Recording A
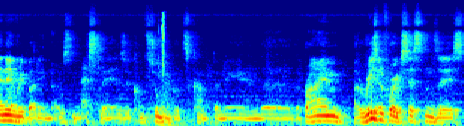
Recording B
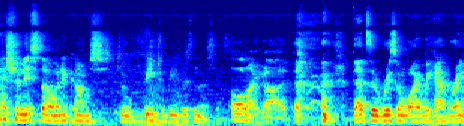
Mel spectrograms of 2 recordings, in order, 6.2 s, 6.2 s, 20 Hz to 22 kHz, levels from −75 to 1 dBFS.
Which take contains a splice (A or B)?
A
